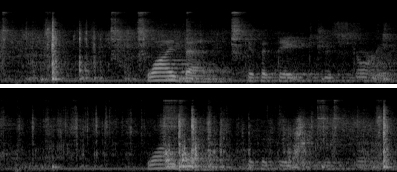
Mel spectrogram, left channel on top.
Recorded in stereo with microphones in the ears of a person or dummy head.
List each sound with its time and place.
1.5 s a woman speaking: 45° left (ahead or behind), 0.9 m; by 3.9 s 65° left (ahead or behind), 3.5 m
